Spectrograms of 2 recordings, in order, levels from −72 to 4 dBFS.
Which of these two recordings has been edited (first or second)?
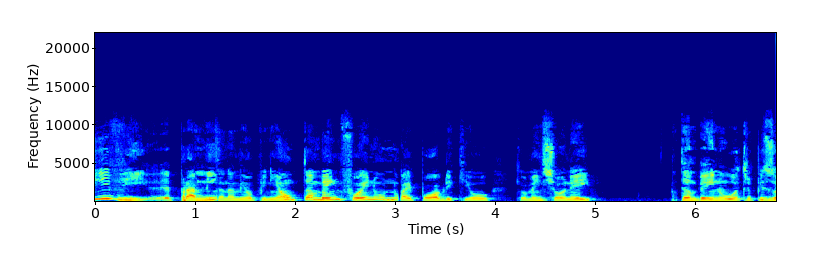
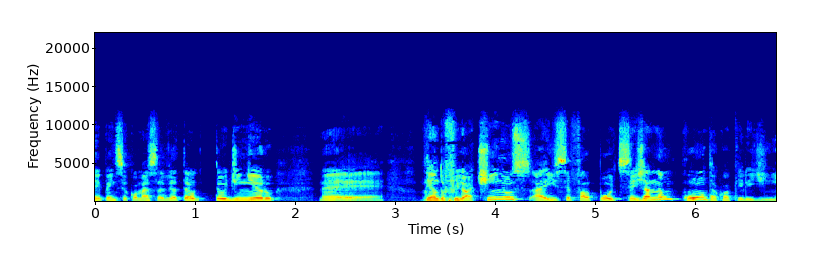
first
